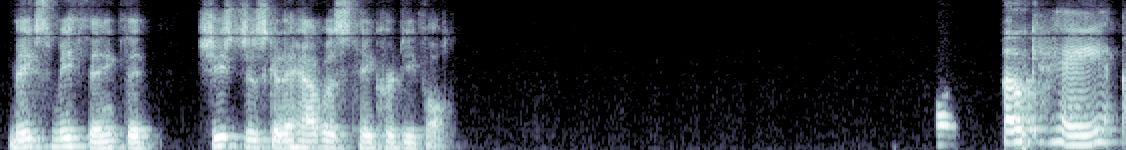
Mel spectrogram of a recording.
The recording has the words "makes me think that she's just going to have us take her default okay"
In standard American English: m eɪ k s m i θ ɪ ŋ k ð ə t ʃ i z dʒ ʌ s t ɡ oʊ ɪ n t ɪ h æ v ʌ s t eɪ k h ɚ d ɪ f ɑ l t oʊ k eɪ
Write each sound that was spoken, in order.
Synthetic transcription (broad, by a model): m eɪ k s m i θ ɪ ŋ k ð ə t ʃ i z dʒ ʌ s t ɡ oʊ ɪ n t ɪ h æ v ʌ s t eɪ k h ɚ d ɪ f ɑ l t oʊ k eɪ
